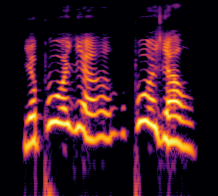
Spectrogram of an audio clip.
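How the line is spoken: Howl. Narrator (Russian): взвыл

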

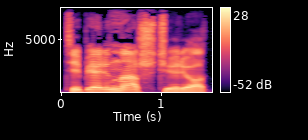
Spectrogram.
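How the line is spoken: Barking roar. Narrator (Russian): рявкнул Хёвдинг

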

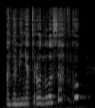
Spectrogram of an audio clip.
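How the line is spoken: Whimpering child. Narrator (Russian): проскулила крошка

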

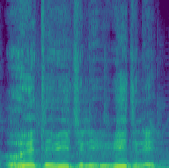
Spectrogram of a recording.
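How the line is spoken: Hoarse wheeze. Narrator (Russian): прохрипел Гриффис

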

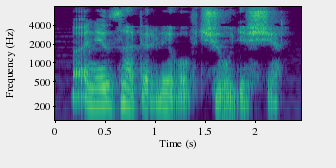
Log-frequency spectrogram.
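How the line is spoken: Hoarse, disbelieving. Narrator (Russian): хрипло повторил Сераус, как будто никак не мог до конца поверить в случившееся

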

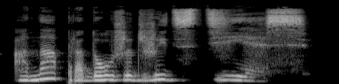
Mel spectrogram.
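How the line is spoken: Hissing. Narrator (Russian): прошипела Нина

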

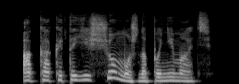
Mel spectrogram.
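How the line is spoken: Angry reply. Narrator (Russian): зло ответил Себастьян

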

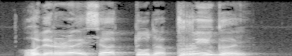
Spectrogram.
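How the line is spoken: Barked. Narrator (Russian): рявкнул Эш

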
